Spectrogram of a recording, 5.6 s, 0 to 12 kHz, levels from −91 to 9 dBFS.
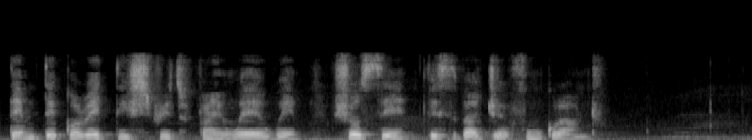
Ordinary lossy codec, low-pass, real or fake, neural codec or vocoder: AAC, 48 kbps; 7.2 kHz; real; none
